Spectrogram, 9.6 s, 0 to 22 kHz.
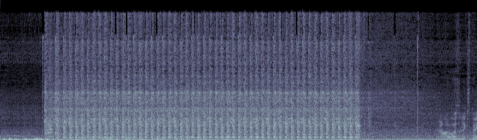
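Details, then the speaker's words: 1985 Toyota van abandoned for 11 years: even starter cranking about three beats a second for six seconds, never fires; carb cleaner planned next. "it to start but we got it to crank let's get some carburetor cleaner"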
